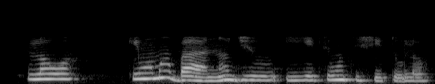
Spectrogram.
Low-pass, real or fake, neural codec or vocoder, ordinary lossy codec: 3.6 kHz; real; none; Opus, 24 kbps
